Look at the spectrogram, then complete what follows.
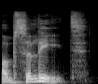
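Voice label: "obsolete", British English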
